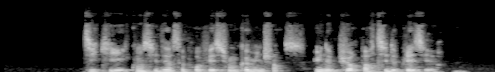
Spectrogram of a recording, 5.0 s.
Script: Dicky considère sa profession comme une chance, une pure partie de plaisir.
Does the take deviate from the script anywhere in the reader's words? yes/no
no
